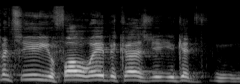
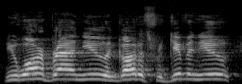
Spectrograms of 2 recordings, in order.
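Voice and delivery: loud, raised-pitch sermon proclamation; emphatic revival-style preaching; full-force preaching; 4 semitones higher, 5 dB louder than usual. Real, not acted. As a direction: preach it out to rouse the congregation.

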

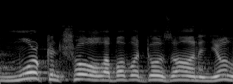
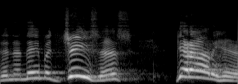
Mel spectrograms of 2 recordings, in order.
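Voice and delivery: loud, raised-pitch retold command; frustrated yell; 5 semitones higher, 7 dB louder than usual. Man ordering the devil out, frustrated yelling. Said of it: "he yelled at the devil in frustration".

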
